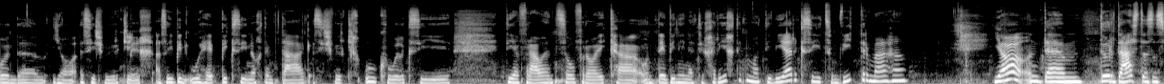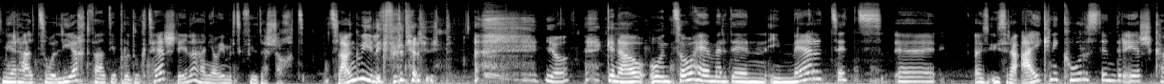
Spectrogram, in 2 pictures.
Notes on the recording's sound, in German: Leider ist die Audio/Aufnahmequalität in dieser Episode nicht optimal da viel Umgebungslärm vorhanden war. Leider konnte in der Nachbearbeitung nicht alles rausgeschnitten werden.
